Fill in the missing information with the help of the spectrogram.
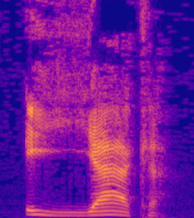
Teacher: Notice the ya, it's a double vowel because of the shadda there. Iyaka. It's not iyaka, iyaka.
